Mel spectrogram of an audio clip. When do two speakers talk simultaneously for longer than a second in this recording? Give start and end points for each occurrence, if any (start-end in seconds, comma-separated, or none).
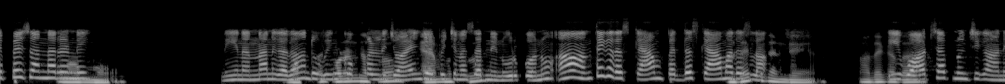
2.9-4.8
